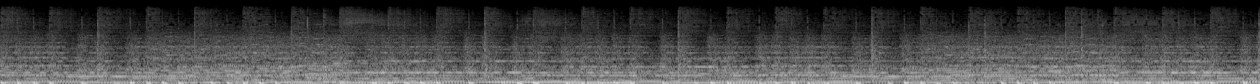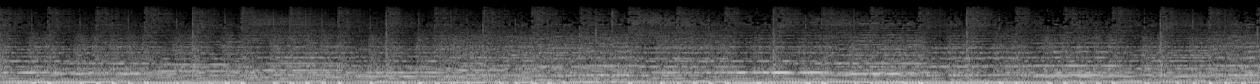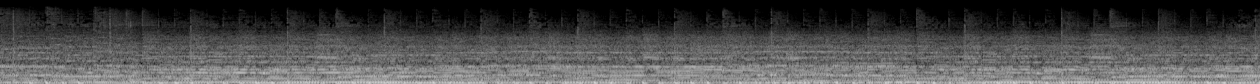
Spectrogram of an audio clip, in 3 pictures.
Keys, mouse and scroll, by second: 0.9 click, 2.2 click, 3.4 click, 3.8 scroll down 2, 4.0 middle click, 4.9 Tab, 5.2-5.7 scroll up 2, 5.7 click, 6.1 z, 6.5 middle drag, 6.7 Tab, 7.6-9.7 drag, 9.0-9.6 scroll down 2, 9.8-10.9 scroll up 2, 10.9 click, 11.9-14.6 drag, 12.6 KP_0, 13.6 KP_Enter, 15.6 click, 15.9-19.7 middle drag, 16.4-16.8 scroll down 2, 19.1 scroll up 1, 19.7 click, 19.8 Tab, 20.8 click, 21.1-22.2 middle drag, 21.9 z, 22.2 click, 22.8 click, 23.9-24.3 drag, 24.9 click, 26.2 click, 26.7 scroll down 2, 27.0-28.0 middle drag, 27.5-28.0 scroll up 2, 28.0 drag, 28.7-30.6 drag, 29.4 Tab, 30.8 middle click, 30.8 z, 31.0-32.9 middle drag, 31.0 scroll down 2, 31.7-32.1 scroll up 2, 32.1-32.9 scroll down 2, 32.9 click, 33.8-35.8 middle drag, 33.8-34.1 scroll up 2, 34.1-34.9 scroll down 2, 34.9-35.8 scroll down 1, 35.8 click, 36.1 click, 36.4-37.8 middle drag, 36.4 scroll up 2, 37.0-37.4 scroll down 2.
